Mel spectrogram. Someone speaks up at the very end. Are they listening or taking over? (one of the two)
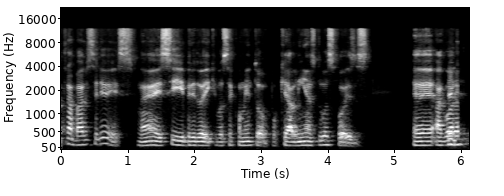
listening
